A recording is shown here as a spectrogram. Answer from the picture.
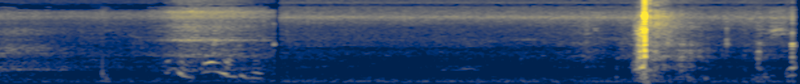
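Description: A golf club strikes a ball on a full swing, giving one sharp crack about five seconds in.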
